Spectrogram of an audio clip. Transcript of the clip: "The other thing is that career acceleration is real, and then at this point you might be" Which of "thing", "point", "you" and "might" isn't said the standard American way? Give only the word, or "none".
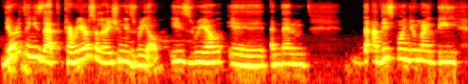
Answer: none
